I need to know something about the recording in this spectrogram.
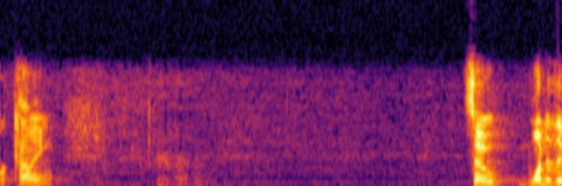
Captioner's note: audience laughs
